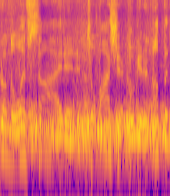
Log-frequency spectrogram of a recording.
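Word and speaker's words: Tomášek: David has requested it is Tomashek. Yeah. Although, well, he was okay with either, but we had to press him a little. But Tomashek would be the proper pronunciation.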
